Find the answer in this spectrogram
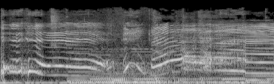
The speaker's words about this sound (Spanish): ¿No ves que está llorando?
